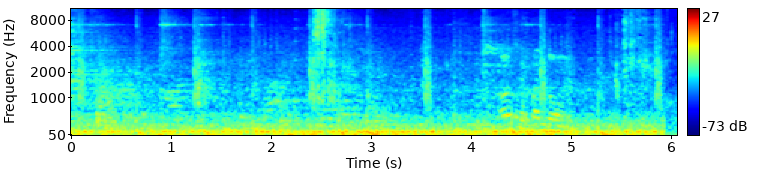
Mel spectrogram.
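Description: Close-up crunching and chewing of a fried tortilla chip dipped in guacamole: a run of short, sharp crunches at irregular intervals over a steady low rumble.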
